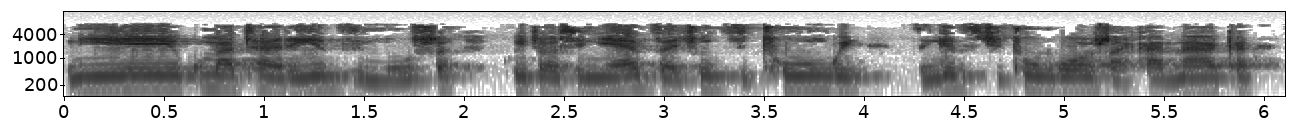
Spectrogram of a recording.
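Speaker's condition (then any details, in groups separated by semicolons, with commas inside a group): No condition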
